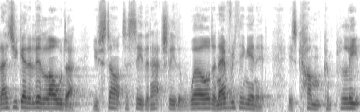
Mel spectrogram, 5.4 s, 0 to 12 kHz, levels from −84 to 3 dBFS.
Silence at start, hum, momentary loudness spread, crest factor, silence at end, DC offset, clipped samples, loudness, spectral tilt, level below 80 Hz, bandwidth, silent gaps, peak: 0 s; none; 13 LU; 20 dB; 0 s; under 0.1%; under 0.1%; -29 LUFS; -4.5 dB/octave; -68 dBFS; 12 kHz; none; -8 dBFS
